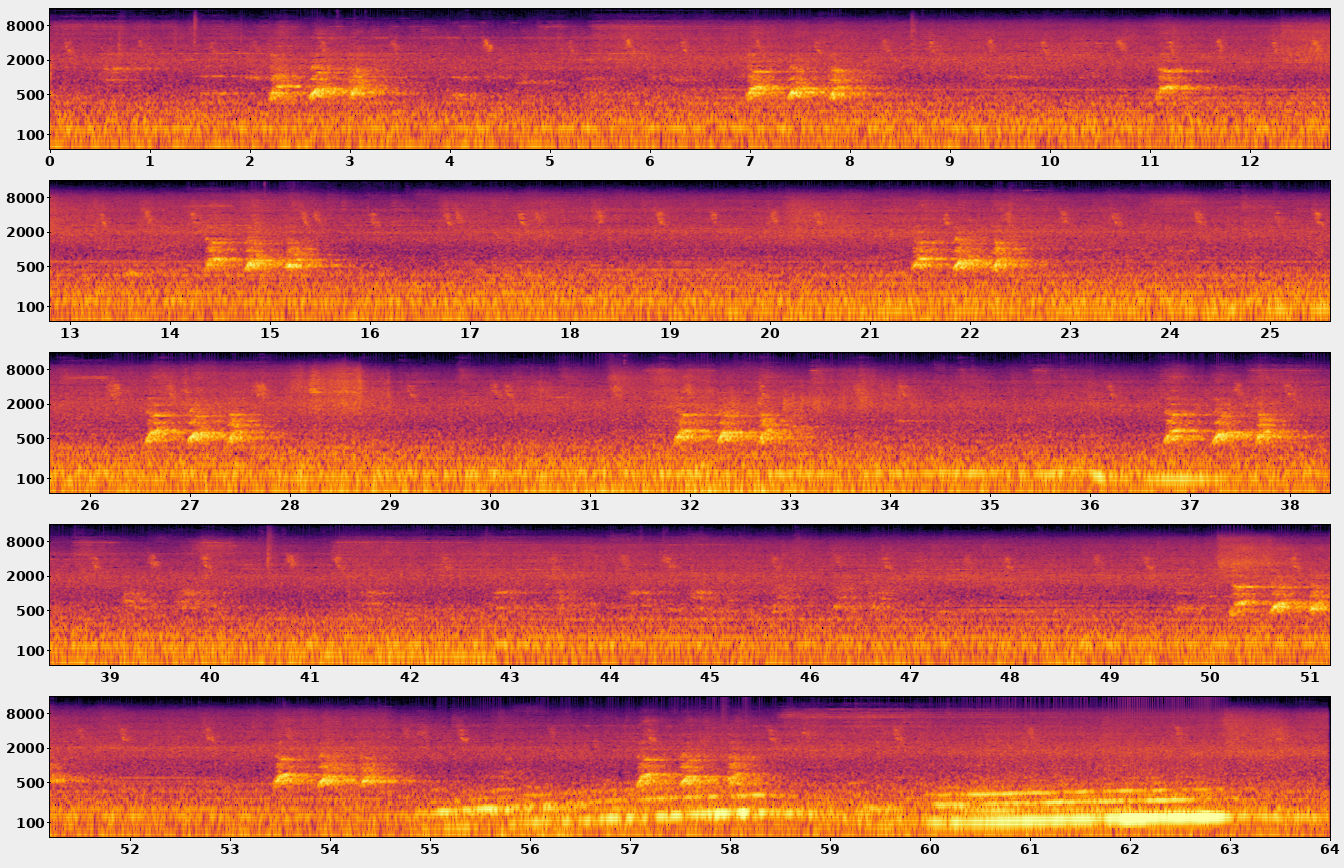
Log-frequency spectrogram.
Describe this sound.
Dog Barking Inside Building, Busy Street, Construction
I am standing outside a pet grooming salon. A dog is barking inside. Cars and construction in the background.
